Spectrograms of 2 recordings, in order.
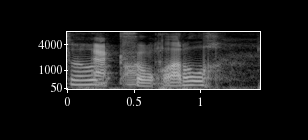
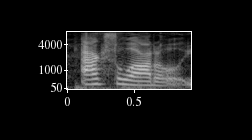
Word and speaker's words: Axolotl: How do you say that? – Axolotl. – Axolotl, yeah.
